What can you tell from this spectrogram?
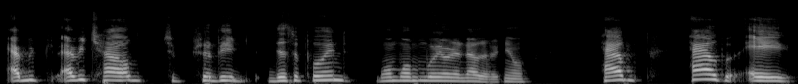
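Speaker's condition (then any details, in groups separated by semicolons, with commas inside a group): Cerebral palsy; physical challenges, mentally unaffected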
